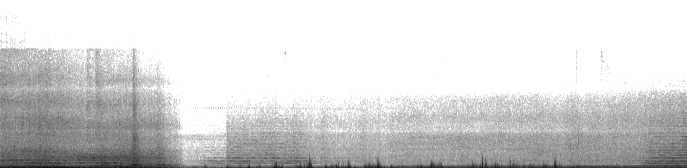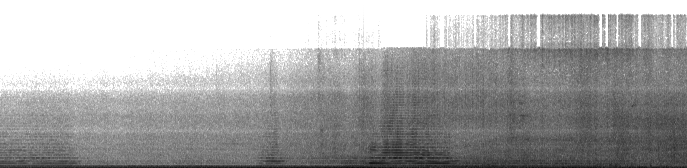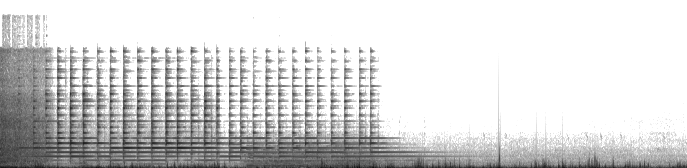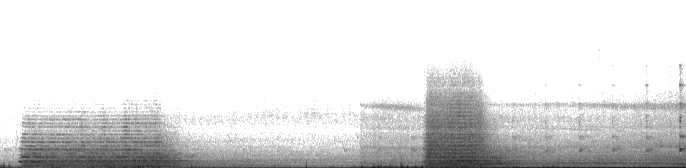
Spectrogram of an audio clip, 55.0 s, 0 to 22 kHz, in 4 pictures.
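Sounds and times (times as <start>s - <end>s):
locomotive air horn: 0.0s - 7.5s, 12.8s - 15.6s, 18.8s - 23.2s, 32.4s - 34.6s, 41.6s - 45.6s, 49.6s - 51.9s
train rumble and rail clatter: 0.0s - 54.9s.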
